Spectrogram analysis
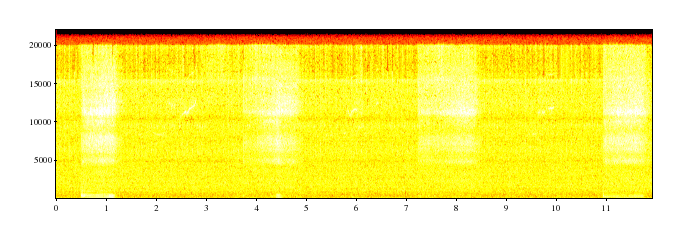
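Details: Cat sleeping on a Spongebob blanket, snoring softly and low, a few breaths spaced several seconds apart over steady room noise; ordinary sleep snoring.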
